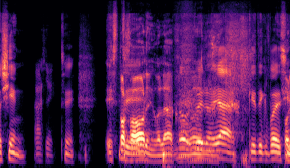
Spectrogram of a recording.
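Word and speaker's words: Shein: Shane se escribe Shane, entiendo que se pronuncia Shen.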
